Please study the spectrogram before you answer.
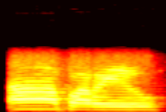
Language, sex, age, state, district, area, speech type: Malayalam, female, 60+, Kerala, Wayanad, rural, conversation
